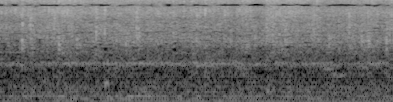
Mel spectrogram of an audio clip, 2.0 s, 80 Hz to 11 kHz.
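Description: Water runs steadily from a tap into a sink as Levoit LV600S humidifier parts are rinsed, a continuous close splashing hiss with no voices.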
